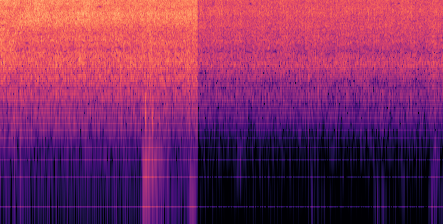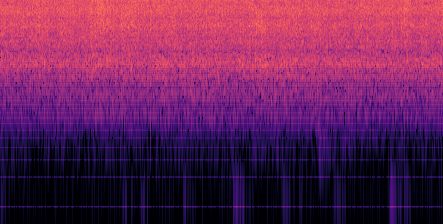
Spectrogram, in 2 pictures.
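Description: Italian sausage, red onion and carrot sizzling in a hot skillet while a spatula stirs and breaks up the meat, with a few light scrapes and knocks. The sizzle drops suddenly quieter about a second and a half in, then goes on steadily.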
